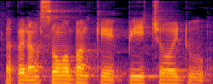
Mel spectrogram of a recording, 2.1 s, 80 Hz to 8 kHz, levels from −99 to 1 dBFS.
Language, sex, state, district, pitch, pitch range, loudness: Karbi, male, Assam, Karbi Anglong, 115 Hz, 115-125 Hz, -17 LUFS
